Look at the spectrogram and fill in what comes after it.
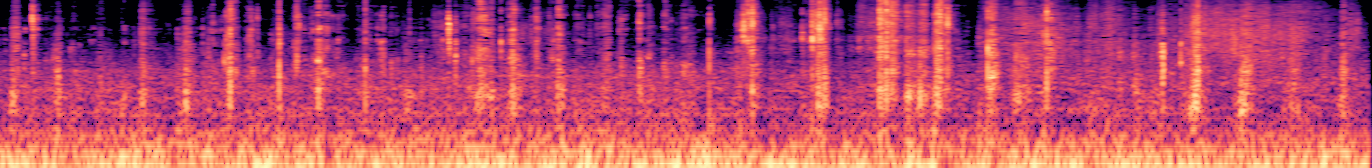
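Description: Close-miked biting and chewing of crispy roast pork belly: a run of irregular sharp crunches and crackles, thickest about halfway through.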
